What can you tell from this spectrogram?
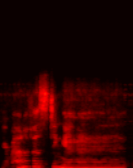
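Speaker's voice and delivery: usual speaking voice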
